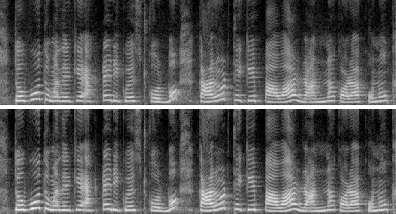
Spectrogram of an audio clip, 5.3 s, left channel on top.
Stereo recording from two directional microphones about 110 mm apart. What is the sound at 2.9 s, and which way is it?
A woman's voice, 25° right (ahead or behind).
